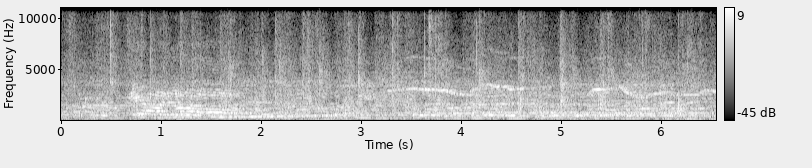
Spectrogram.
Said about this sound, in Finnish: Ja näin huutaa kansa. Moni satapäinen yleisö täällä Allun grillissä, kun viimeinen kiihkeä kierros tuolla Suzukan kilpailussa on meneillään.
